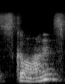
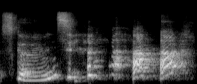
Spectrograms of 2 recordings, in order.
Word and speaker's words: scones: I see you know, we pronounce it scones, but some people pronounce it scoons.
